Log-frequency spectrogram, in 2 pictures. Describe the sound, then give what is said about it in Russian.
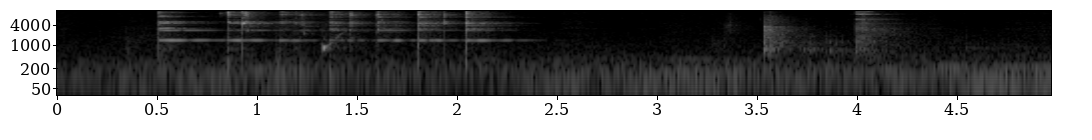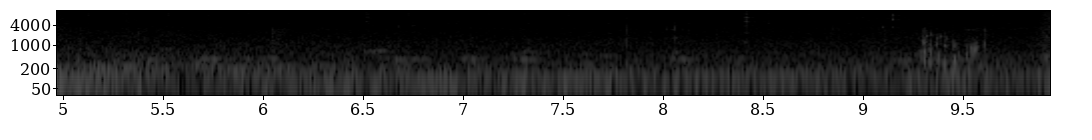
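Iodine drops stirred into a glass of water: a spoon clinks brightly against the glass in a quick cluster of sharp, ringing taps, followed by softer handling and low rustling sounds. “капает йод в стакан с водой, оборачивается на какой-то шум, потом добавляет еще 2 капли, размешивает и выпивает воду с йодом.”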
